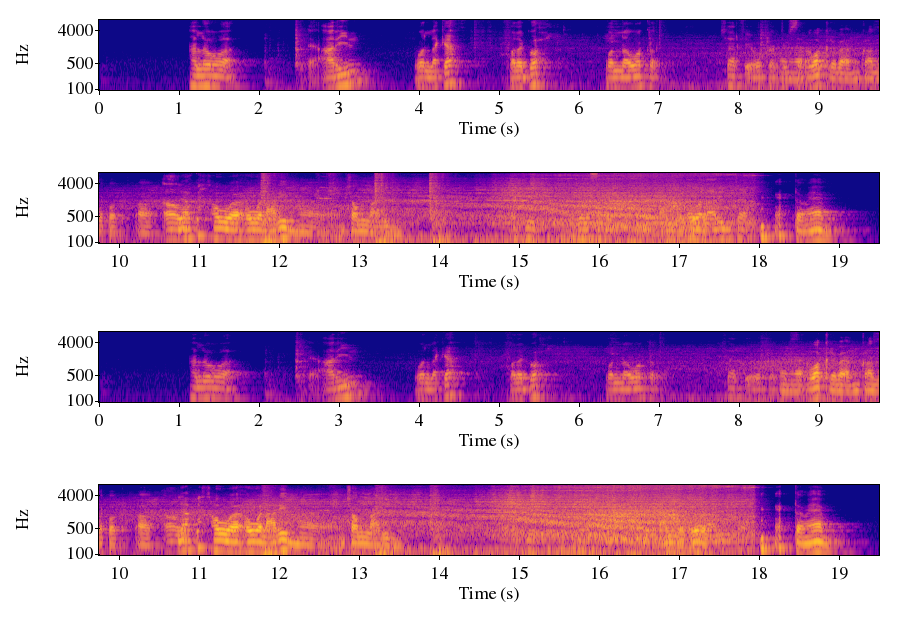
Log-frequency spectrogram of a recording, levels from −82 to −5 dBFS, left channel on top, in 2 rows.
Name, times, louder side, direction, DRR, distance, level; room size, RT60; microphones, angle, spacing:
voice 1, 1.1-1.7 2.6-3.4 3.9-4.5 5.1-5.6 6.3-7.0 7.8-9.0 10.5-11.1 14.9-15.3 15.6-16.2 17.1-18.0, left 5 dB, 55° left, 0.3 m, -28 dB
sound 1, 2.1-3.2 4.6-7.8 8.1-9.1 9.4-10.2 10.5-17.5, left 1 dB, 75° left, 1.9 m, -37 dB
Aircraft, 7.8-18.0, right 4 dB, 55° right, 0.8 m, -27 dB
voice 2, 8.5-10.4 10.7-10.9 11.2-13.6 16.7-17.4 18.2-18.9, right 3 dB, 30° right, 0.4 m, -23 dB
9.4 x 4.5 x 6.5 m
head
